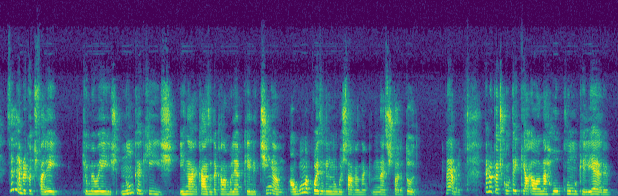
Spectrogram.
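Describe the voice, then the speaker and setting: A woman hosting a vlog, telling a supernatural story in an animated way, dropping to a hush and then bursting out loud. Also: mid-range voice. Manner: animated, swings between hushed and loud outbursts. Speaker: channel host.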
